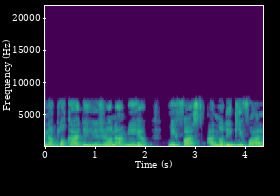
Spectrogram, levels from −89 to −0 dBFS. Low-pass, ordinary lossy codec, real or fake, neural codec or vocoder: 7.2 kHz; Opus, 32 kbps; real; none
